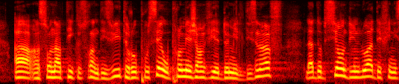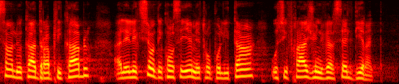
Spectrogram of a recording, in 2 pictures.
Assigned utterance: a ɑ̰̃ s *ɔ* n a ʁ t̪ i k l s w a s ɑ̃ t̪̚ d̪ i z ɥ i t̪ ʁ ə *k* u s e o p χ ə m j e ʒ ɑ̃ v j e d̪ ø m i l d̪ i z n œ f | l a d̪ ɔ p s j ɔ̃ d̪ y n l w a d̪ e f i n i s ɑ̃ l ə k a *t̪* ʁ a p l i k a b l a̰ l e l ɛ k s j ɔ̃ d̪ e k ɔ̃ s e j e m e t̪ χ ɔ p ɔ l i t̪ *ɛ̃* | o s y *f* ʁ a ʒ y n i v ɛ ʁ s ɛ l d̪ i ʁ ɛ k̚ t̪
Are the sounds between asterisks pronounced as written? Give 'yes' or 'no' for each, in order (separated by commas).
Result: no, no, no, yes, yes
